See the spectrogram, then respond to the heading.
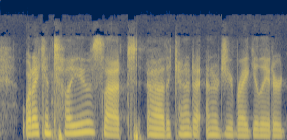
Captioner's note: speaking French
